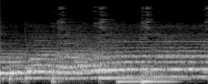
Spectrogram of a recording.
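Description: Live stage music: a voice singing a long, wavering melodic line over held accompanying notes, with a drum struck about twice a second.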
